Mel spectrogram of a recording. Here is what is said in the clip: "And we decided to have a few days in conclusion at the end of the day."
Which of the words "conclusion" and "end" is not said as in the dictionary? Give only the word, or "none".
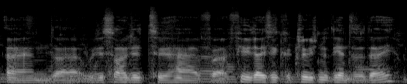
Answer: none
